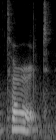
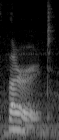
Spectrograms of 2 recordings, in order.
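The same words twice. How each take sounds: First: It begins with a hard 't' sound. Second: It begins with a soft 'th' sound. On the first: The speaker calls it wrong. "eu posso acabar pronunciando outra coisa" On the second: The speaker calls it right. "o sonzinho aqui"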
